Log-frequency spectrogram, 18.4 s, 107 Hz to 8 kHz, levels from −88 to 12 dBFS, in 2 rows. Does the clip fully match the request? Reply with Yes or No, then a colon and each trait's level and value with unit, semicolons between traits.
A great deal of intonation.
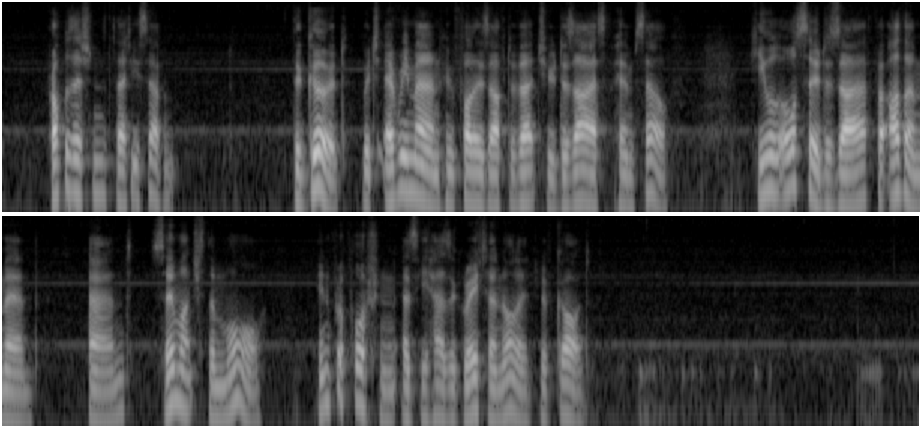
No: average, 4.4 semitones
